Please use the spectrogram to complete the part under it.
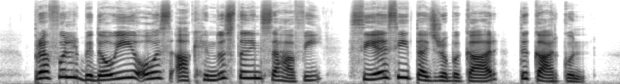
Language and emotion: Kashmiri, neutral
